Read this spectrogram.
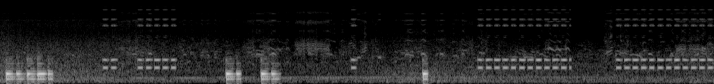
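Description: Quick electronic beeps chirp rapidly in bursts.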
